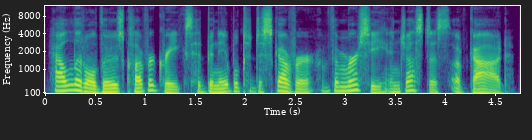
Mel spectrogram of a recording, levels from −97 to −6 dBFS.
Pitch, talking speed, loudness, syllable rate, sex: 140 Hz, 215 wpm, -17 LUFS, 5.8 syllables/s, male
